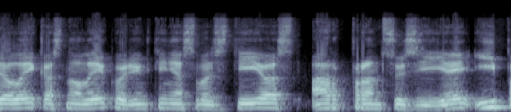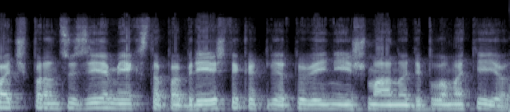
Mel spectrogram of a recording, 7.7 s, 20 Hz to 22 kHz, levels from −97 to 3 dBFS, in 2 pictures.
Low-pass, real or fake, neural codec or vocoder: 14.4 kHz; real; none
